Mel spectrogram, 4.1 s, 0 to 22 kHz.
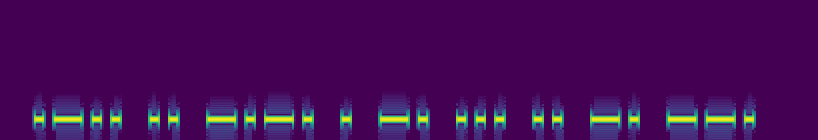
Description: Morse code, heard as a keyed tone, about 25 wpm, 600 Hz. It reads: LICENSING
